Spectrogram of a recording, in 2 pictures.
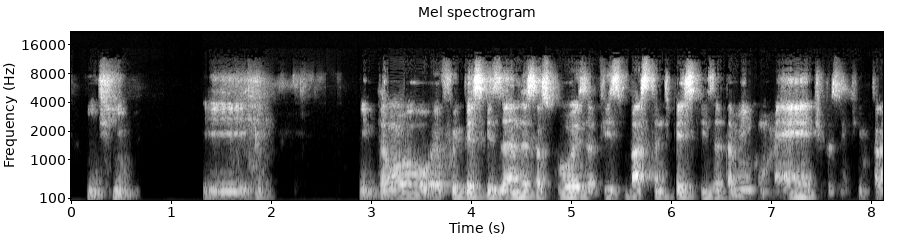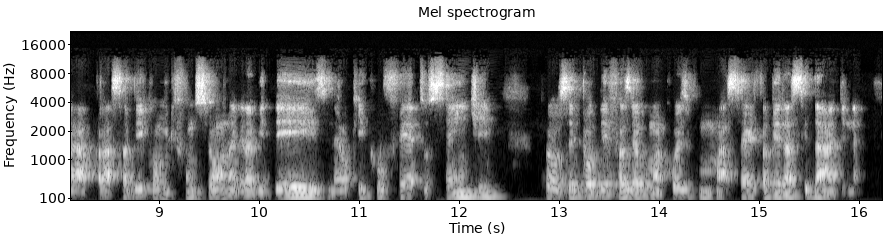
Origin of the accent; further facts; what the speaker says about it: Cascavel, Paraná, Brazil; moved away as an adult; also born or lived in United States; now in Londrina, Brazil; saí lá da minha terra de Cascavel para vir aqui para o norte do Paraná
